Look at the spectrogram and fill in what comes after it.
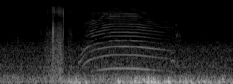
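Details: Himalayan cat named Pinki, a pet asking for food: one drawn-out harmonic meow lasting about a second, rising then gently falling, after a brief knock, over a low steady rumbling background.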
